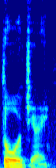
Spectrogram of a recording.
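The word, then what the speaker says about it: storge: So the next uh one number three is stoj and it's spelled s t o r g e but it's pronounced stoj. So uh stoj or familial love is a kind of failure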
